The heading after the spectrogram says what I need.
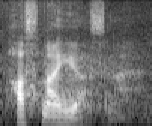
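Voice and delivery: low, soft delivery of the line; understated assurance. Real, not acted. Speaker assures audience they will laugh, understated and low. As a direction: drop the voice, matter-of-fact. Understated first take of punchline.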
